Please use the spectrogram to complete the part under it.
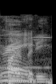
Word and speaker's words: Parvati: Parvati. – Parvati. Parvati. – Parvati. – Parvati ba? – That's how they say it. Parvati.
